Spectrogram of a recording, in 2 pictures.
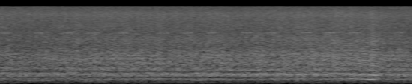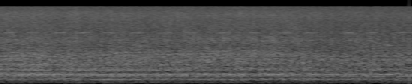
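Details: Steady bee buzzing forms a dense, humming drone; near the middle one insect passes a little closer, briefly swelling louder before the even hum resumes.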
